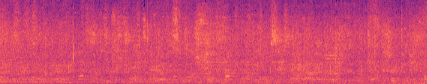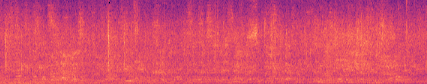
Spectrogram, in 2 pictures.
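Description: Footsteps of passers-by tap on a paved street.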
